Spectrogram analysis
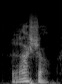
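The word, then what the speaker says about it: Rascha: Oder von wem spricht man hier? Die Bibel sagt zu uns, das Wort auf Hebräisch kommt von Rasha, also R-A-S-C-H-A, Rasha.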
